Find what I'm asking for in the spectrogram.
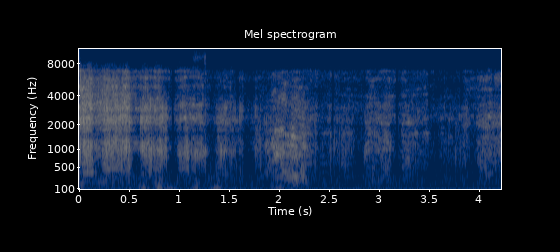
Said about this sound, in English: So that's a typical noise that has static and everything in it. And then you you squelch it down. So you're just kind of hearing the static. And as you notice, you're not hearing radio broadcast at all, which is great.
